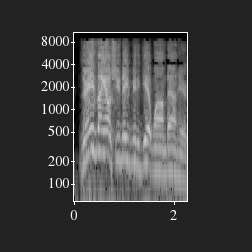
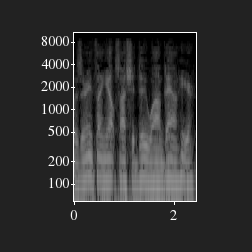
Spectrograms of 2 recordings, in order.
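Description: First: Loud, high call asking what else is needed. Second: Much softer inner voice; thinking to yourself. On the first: Acted. Wife asking husband from downstairs, loud and high. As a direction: call it out across the house. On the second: Shown as a demonstration. Pastor shows the thought to have on your knees, softly. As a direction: say it quietly, as a private thought. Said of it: "Just think to yourself".

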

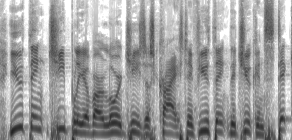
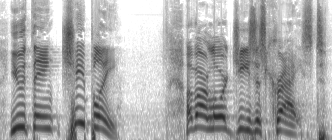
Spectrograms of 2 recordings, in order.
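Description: First: Said in the usual way. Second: You think "cheaply" slowed right down, "cheaply" raised and leaned on; weighty, deliberate repeat with "cheaply" stressed. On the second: Real, not acted. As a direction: drag out "cheaply" so it lands hard. Repeats line slowly for emphasis.

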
